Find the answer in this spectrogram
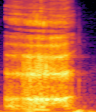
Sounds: burping

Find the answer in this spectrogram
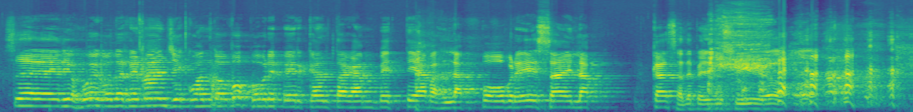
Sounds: human voice
laughter

